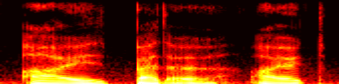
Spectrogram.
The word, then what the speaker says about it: I'd better: and you'll realise that this 'd we don't actually pronounce it we will simply just say I'd better, you simply like like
